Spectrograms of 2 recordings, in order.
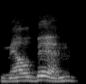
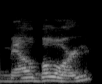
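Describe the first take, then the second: First: It is said with an Australian pronunciation. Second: It is said with an American pronunciation. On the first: The speaker calls it right. "taught me it's Melbourne" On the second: The speaker calls it wrong. "Those Americans pronounce it Melbourne"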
